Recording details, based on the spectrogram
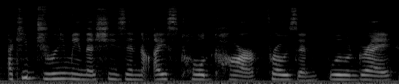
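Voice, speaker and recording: A woman talks at a moderate pace in a fairly high pitch. Music can be heard in the background. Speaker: creepypasta narrator. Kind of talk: horror story narration.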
